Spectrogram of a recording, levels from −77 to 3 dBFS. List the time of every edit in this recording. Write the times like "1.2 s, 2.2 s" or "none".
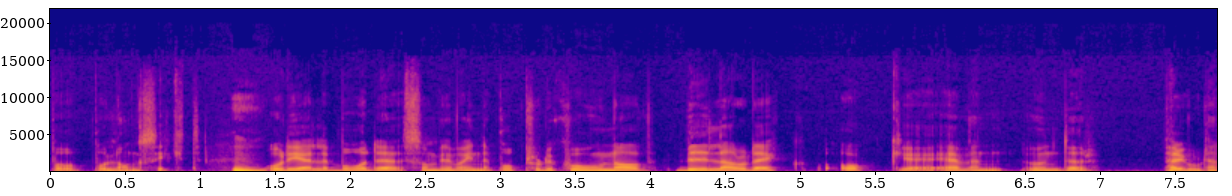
4.1 s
